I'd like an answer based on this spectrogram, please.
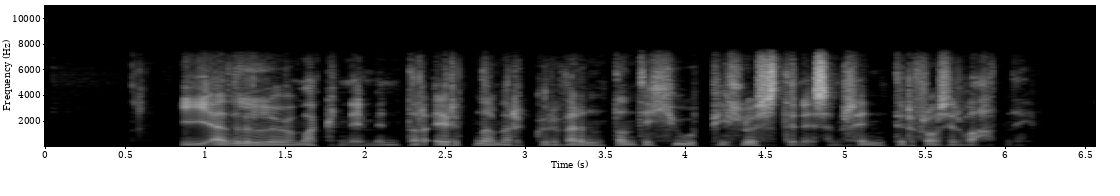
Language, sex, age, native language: Icelandic, male, 20-29, Icelandic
